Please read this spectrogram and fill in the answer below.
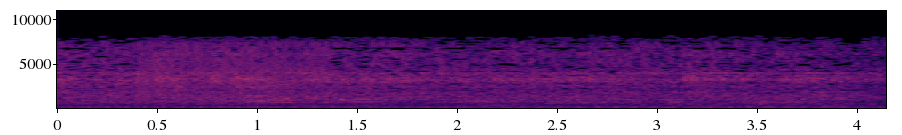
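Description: Steady low rushing noise of a gas burner flame heating a kettle, with faint voices under it.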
